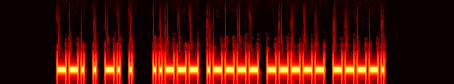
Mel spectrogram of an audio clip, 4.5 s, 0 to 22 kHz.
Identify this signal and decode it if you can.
Morse code, heard as a keyed tone, about 40 wpm, 700 Hz. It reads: GENE 2109
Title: CWT Exchange 40wpm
